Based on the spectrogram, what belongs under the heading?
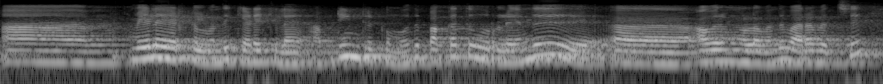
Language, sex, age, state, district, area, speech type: Tamil, female, 30-45, Tamil Nadu, Cuddalore, rural, spontaneous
